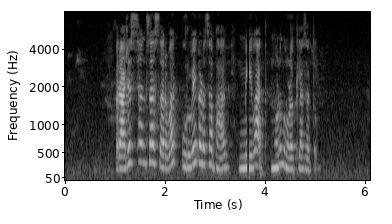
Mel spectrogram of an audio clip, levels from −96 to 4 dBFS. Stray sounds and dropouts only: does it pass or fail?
fail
